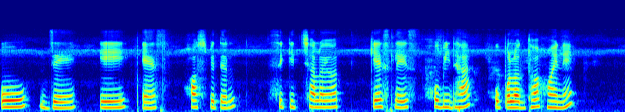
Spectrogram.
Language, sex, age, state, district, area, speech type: Assamese, female, 30-45, Assam, Golaghat, urban, read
